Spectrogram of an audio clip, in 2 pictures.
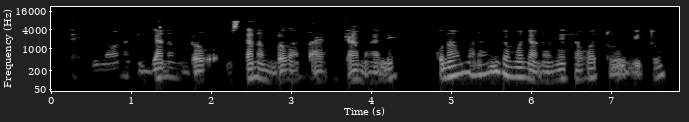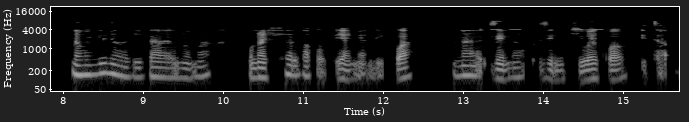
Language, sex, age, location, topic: Swahili, male, 36-49, Wajir, government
